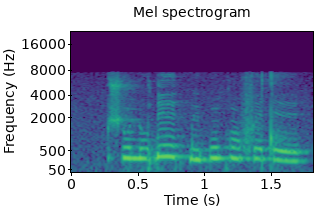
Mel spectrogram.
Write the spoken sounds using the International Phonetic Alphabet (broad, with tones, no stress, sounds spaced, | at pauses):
ʃ ũ˨ n u˨ ɗ eː˦˨ k͡p ĩ˨ p ũ˦ k ɔ̃˧ f e˧ t eː˨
